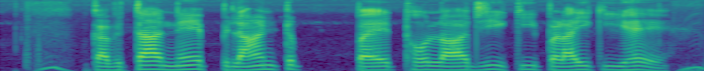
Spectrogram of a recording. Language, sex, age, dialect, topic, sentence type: Hindi, male, 25-30, Awadhi Bundeli, agriculture, statement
